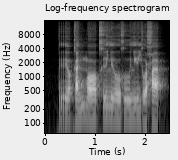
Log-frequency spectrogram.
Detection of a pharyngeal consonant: present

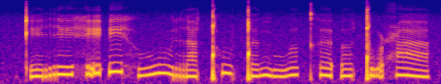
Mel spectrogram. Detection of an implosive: absent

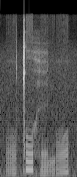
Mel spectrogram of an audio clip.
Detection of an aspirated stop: absent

